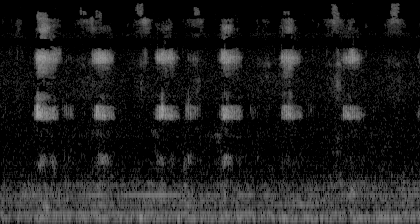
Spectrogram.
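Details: A playful Russian Blue cat visiting its owner's table indoors gives a continuous deep purr, steady and even, overlaid by light clicking bursts recurring roughly once per second.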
